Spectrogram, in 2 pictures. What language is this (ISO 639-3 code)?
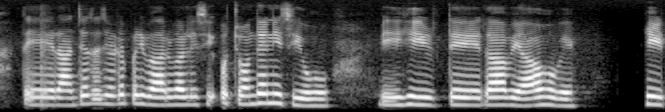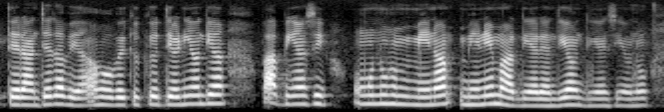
pan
